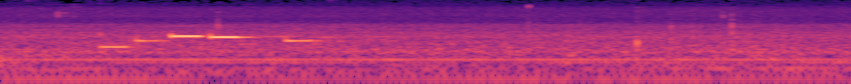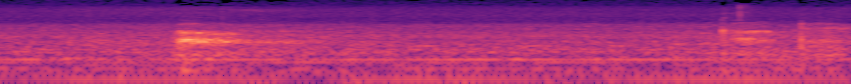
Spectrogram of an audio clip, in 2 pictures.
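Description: A quick run of telephone keypad dialing tones on an Android phone while trying to make a call, short beeps clustered together, then a couple more isolated tones later, all over a steady low background hum.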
